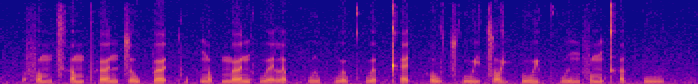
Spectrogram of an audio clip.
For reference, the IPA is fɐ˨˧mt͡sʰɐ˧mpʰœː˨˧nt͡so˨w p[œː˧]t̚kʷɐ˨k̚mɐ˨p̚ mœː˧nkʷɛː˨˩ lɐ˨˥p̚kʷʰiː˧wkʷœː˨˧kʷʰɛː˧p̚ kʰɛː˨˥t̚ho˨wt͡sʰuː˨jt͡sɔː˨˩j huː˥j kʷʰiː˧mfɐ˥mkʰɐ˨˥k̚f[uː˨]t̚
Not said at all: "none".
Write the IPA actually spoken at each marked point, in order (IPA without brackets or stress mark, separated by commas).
œː˥, uː˨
